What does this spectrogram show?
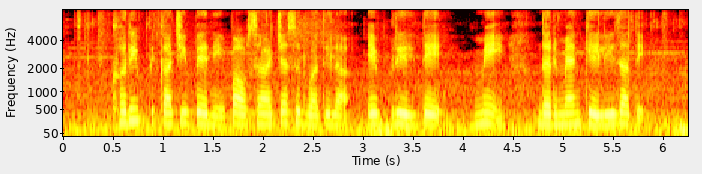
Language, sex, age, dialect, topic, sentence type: Marathi, female, 36-40, Standard Marathi, agriculture, statement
